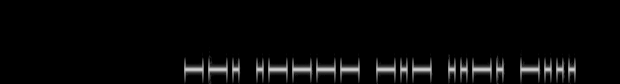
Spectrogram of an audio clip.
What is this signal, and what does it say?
Morse code, heard as a keyed tone, about 20 wpm, 700 Hz. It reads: G1KFB
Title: DXCC-100 Call Signs - 5 Characters - 20wpm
